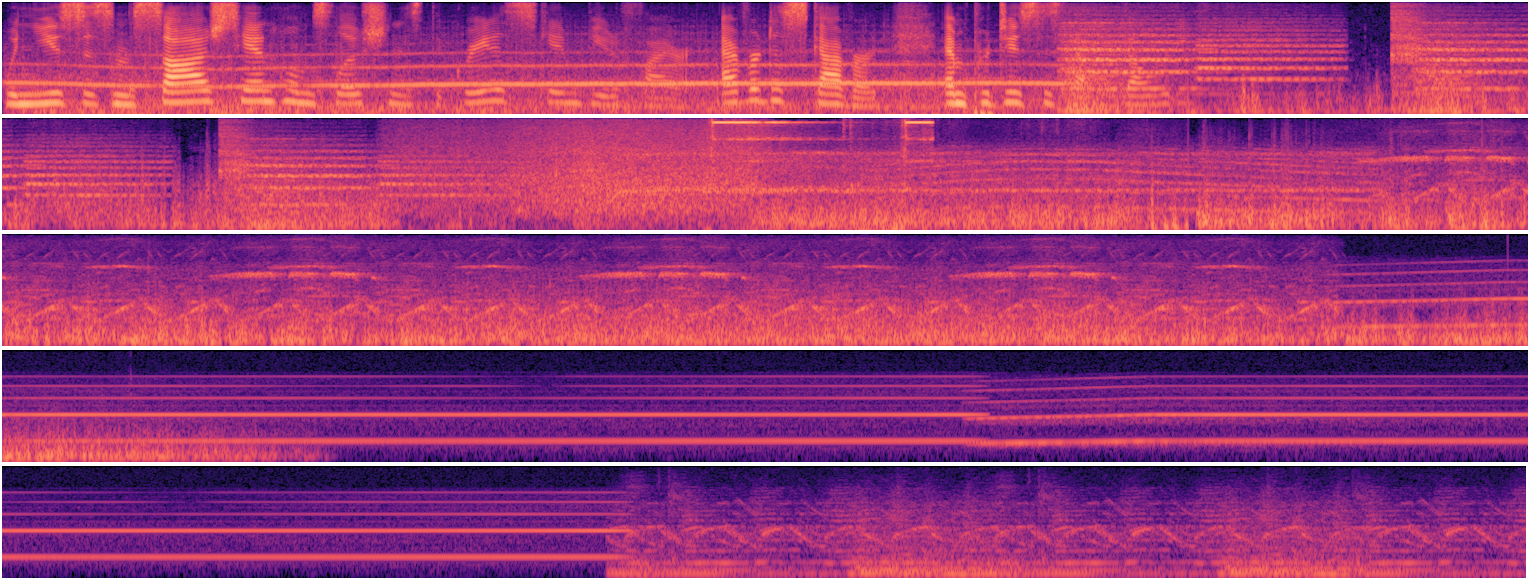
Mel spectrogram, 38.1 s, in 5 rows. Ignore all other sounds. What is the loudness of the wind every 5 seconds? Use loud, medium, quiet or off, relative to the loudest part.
medium, medium, loud, loud, loud, off, off, off.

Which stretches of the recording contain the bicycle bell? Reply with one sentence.
The bicycle bell can be heard from 11.1 to 12.3 s.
